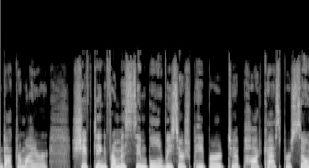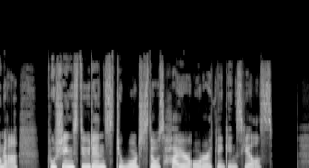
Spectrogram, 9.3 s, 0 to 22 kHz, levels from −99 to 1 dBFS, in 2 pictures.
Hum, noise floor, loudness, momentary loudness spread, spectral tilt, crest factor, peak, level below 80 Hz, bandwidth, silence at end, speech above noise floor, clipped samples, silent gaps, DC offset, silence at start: none; -53 dBFS; -19 LUFS; 8 LU; -4.5 dB/octave; 16 dB; -2 dBFS; -62 dBFS; 15.5 kHz; 0.6 s; 34 dB; under 0.1%; none; under 0.1%; 0 s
